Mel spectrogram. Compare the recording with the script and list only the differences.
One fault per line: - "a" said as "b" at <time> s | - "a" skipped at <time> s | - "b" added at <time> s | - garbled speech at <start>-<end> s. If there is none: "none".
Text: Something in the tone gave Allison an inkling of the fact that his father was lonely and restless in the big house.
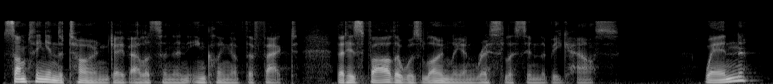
- "When" added at 7.0 s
